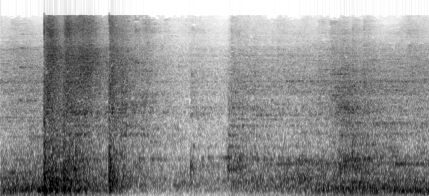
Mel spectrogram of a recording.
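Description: Two heavy hits on a heavy punching bag by boxing gloves, a little under a second apart, within the first second or so. Music plays underneath.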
